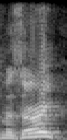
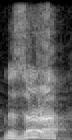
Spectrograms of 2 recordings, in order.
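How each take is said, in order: First: It ends with an 'ee' sound. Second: It ends with an 'uh' sound, like 'Missour-ah'.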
